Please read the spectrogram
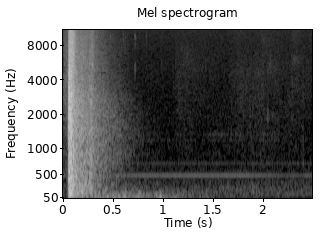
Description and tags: Heavy bundle (linen) dropped near microphone on concrete floor. With imagination, it could sound like a body falling to the ground.
Recorded with AKG condenser microphone M-Audio Delta AP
